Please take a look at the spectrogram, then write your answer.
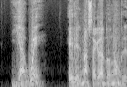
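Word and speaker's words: Yahweh: lo he dicho anteriormente Jehová es yahwe palabra realmente impronunciable porque está compuesta de cuatro consonantes yahwe era el más sagrado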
